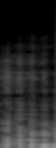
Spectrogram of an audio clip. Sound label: buzz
